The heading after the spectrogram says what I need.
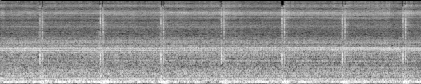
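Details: Diesel heater running on low setting: soft steady hum with a faint regular pump tick about once a second, even and unchanging; normal quiet operation.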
